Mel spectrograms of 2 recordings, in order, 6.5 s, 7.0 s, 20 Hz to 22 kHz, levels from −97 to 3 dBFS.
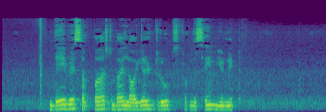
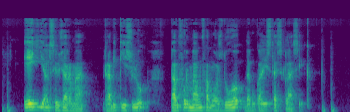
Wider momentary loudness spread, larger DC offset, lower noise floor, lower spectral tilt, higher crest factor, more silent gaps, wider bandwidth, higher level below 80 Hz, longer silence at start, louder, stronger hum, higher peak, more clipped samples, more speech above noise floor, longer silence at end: second, 10 LU vs 19 LU; neither; about the same, -47 dBFS vs -46 dBFS; about the same, -5 dB/octave vs -6 dB/octave; second, 14 dB vs 22 dB; neither; about the same, 11.5 kHz vs 11.5 kHz; second, -58 dBFS vs -44 dBFS; first, 0.8 s vs 0.05 s; first, -16 LUFS vs -24 LUFS; neither; about the same, -4 dBFS vs -2 dBFS; neither; first, 31 dB vs 22 dB; first, 1.85 s vs 0.35 s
